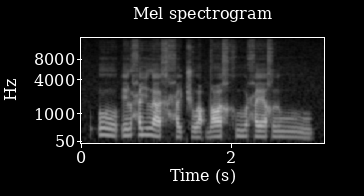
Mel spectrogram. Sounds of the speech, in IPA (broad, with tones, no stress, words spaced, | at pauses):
ʔoː˦˨ʔe˦lħi˦ la˨˦xħɘ˨ t͡ʃoː˨ʔdˤɛː˦χxuː˦ħ ɛː˦χluː˦˨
